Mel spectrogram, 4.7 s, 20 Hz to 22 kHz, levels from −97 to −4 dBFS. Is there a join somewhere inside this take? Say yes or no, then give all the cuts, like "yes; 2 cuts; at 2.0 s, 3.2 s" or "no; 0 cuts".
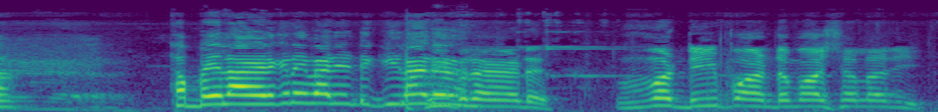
yes; 1 cut; at 2.0 s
